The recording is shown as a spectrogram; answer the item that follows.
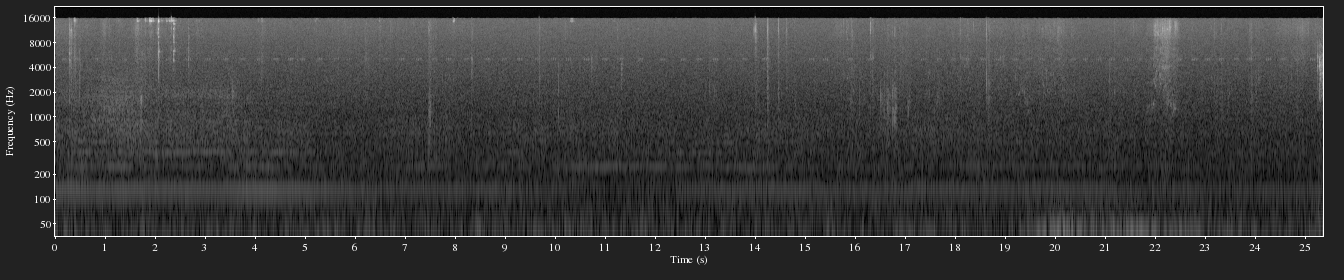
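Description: Scattered clinks, scrapes and rustles as a steel chain is handled around a shrub's base and a mounted car tyre is wedged against it, loudest in the last few seconds, over a steady low hum.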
